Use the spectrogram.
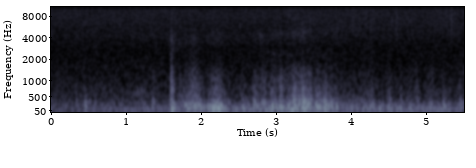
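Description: Bare fingertips rub and press around the soft, hand-sized silicone ear shells and hollow ear canal opening of a 3Dio binaural microphone. Two sharp, muffled thumps stand out early on, followed by a dense, low, rumbling rustle of skin on silicone that swells through the middle and then eases to a quieter, steady rubbing.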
